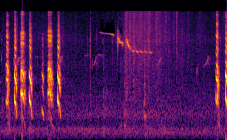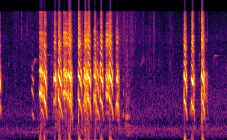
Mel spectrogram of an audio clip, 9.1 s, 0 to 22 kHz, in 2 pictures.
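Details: Western jackdaws in a group at a bird feeder in Recke, Germany, on 22 April 2021: bursts of short, harsh, clipped calls in quick series, overlapping, with wing flaps and pauses between bursts.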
